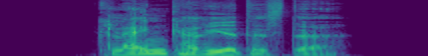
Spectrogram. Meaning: inflection of kleinkariert: 1. strong/mixed nominative/accusative feminine singular superlative degree 2. strong nominative/accusative plural superlative degree
- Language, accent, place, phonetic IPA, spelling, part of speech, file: German, Germany, Berlin, [ˈklaɪ̯nkaˌʁiːɐ̯təstə], kleinkarierteste, adjective, De-kleinkarierteste.ogg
